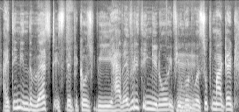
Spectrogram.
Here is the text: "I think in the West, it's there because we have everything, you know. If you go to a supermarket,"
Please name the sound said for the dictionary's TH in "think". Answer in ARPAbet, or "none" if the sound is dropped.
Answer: T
